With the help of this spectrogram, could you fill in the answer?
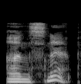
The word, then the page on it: unsnap: British English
